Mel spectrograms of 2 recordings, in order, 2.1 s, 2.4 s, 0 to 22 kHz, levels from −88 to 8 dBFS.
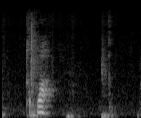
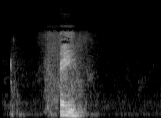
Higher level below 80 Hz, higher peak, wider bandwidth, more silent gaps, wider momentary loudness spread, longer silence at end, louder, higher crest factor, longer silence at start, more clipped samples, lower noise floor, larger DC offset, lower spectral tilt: about the same, -50 dBFS vs -46 dBFS; second, -10 dBFS vs -2 dBFS; first, 15.5 kHz vs 9.2 kHz; neither; second, 23 LU vs 27 LU; second, 0.45 s vs 1.2 s; second, -29 LUFS vs -16 LUFS; about the same, 24 dB vs 20 dB; about the same, 0.05 s vs 0.15 s; neither; second, -53 dBFS vs -69 dBFS; neither; about the same, -6 dB/octave vs -5.5 dB/octave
